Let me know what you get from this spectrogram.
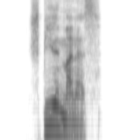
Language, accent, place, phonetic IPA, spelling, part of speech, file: German, Germany, Berlin, [ˈʃpiːlˌmanəs], Spielmannes, noun, De-Spielmannes.ogg
- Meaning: genitive of Spielmann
